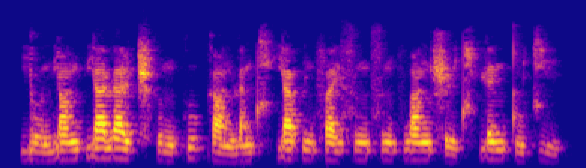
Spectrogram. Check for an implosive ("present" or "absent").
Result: absent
